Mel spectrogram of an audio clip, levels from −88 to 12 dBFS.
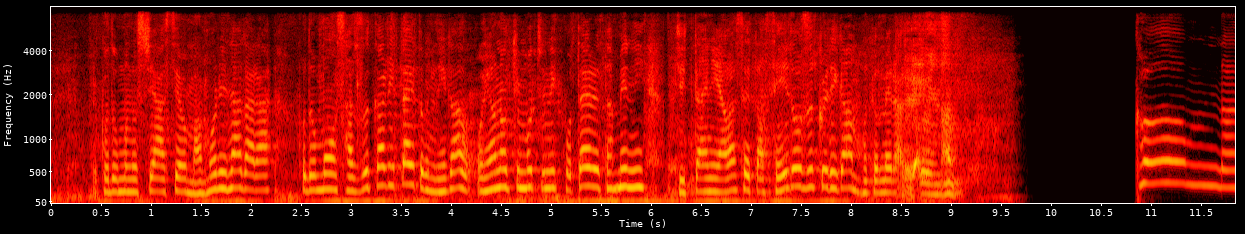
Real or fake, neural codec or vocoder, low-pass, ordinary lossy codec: fake; codec, 16 kHz, 2 kbps, X-Codec, WavLM features, trained on Multilingual LibriSpeech; 7.2 kHz; none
